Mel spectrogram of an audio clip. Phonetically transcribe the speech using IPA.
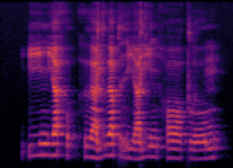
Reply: ʔ iː˦˥ ŋ i˦˥ a̯ h o˦˥ k̚ h ɯ˨˩ a̯ j ɯ˦˥ a̯ p r i˩˦ a̯ j i˧ n h ɔː˧ k l o˦˥ m

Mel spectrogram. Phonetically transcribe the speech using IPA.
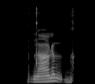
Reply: d ã ɽ ɯ ɡ

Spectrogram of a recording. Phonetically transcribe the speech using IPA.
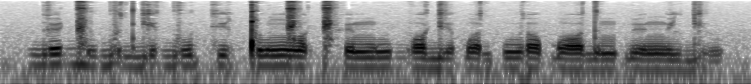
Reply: ɡ ø ɡ͡ǁ u ɡ u d ɡʲ ə ɡ u kʲ u ǃ u ŋ͡ǁ ɔ ǁʰ ø m u b ɔ ɡʲ ɔ ɓ ɔ d p u ɾ ɔ ɓ ɔ d ə m ɓ ø ŋ ø lʲ ɡʲ u

